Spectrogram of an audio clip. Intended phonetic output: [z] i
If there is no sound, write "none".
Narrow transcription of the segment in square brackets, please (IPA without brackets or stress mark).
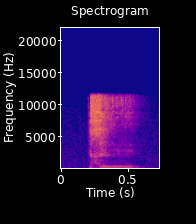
z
